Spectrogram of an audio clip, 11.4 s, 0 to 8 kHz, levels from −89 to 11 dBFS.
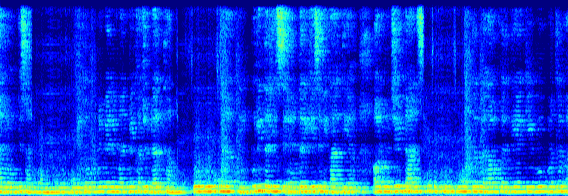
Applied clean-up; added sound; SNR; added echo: neural separator model SepFormer DNS4.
